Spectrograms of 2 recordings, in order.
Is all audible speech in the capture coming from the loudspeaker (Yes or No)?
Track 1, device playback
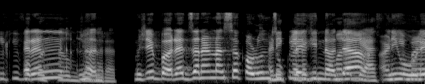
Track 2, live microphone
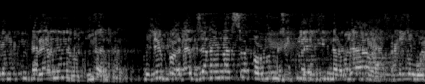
No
